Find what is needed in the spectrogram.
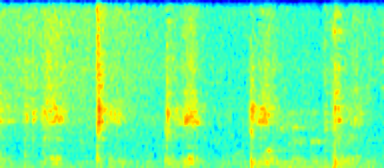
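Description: Steel ladle scraping and knocking against a wok as hakka noodles are stir-fried over a sizzle, with several sharp clanks about half a second apart.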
